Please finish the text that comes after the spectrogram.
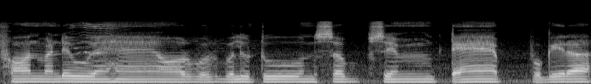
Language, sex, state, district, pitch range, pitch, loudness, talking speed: Hindi, male, Rajasthan, Jaisalmer, 120-125 Hz, 125 Hz, -17 LUFS, 100 wpm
